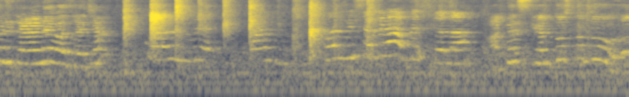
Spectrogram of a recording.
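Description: Several sharp hand claps for a child during a simple home addition lesson, bunched together in the middle and mixed with a voice and adult speech.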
